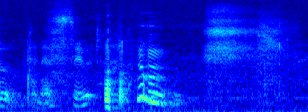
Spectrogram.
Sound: chuckles

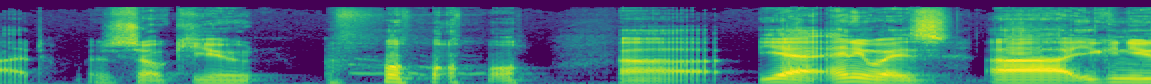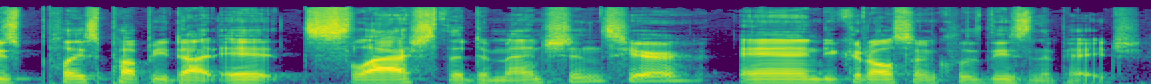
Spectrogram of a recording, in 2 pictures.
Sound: laugh

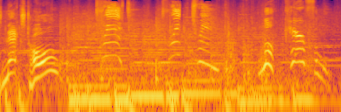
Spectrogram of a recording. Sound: bird tweeting

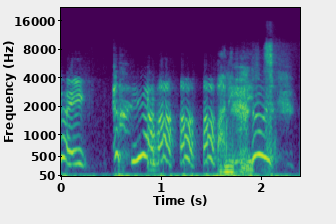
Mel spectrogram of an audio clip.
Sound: crying

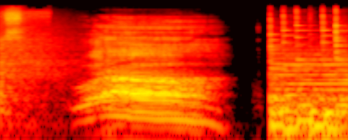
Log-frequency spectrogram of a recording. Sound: roar

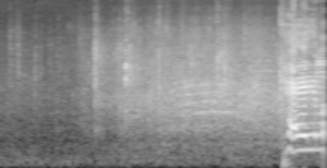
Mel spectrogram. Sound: audience claps

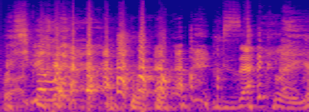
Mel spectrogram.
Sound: laughing

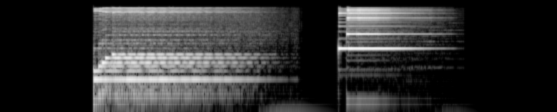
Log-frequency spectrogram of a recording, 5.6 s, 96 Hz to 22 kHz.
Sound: 16-bit video game sounds

